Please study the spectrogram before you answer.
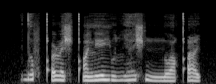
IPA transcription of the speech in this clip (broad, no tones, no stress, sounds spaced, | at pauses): d ɤ f qʼ u ɭ ɛ ʃ qʼ õ lʲ e j u ʎ ɛ̤ ʃ nː o qʼ i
